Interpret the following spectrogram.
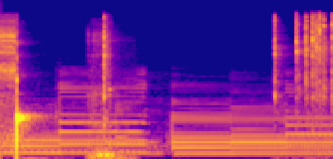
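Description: Short intro jingle with sound effects: held musical notes, a sharp pop just after the start, a brief thud about halfway through, and quick clicks near the end.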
